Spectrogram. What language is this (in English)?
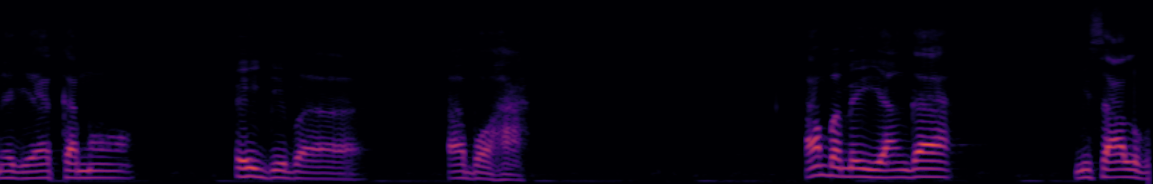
Eggon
